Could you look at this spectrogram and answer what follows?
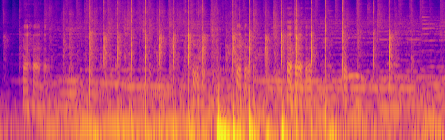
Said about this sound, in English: Since we're clapping, I might as well teach on that.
